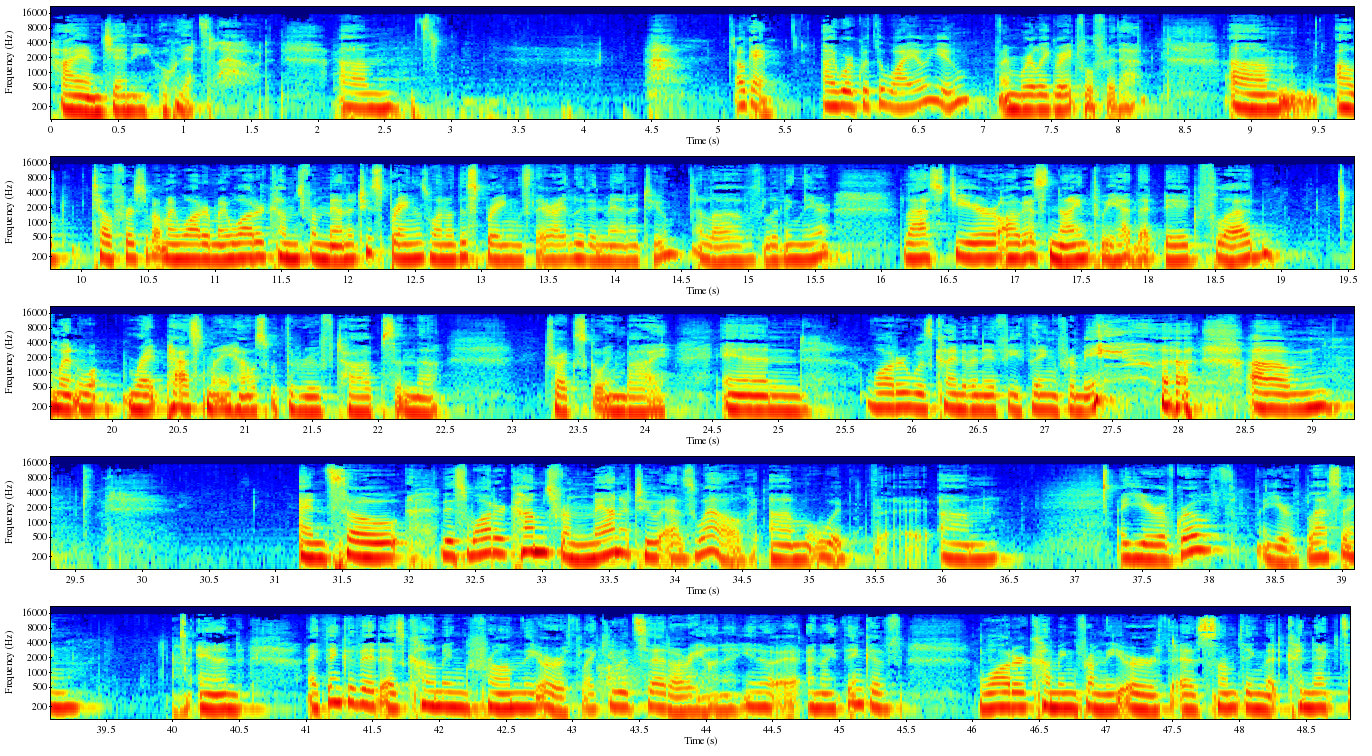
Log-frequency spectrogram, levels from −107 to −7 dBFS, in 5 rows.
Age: 40-59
